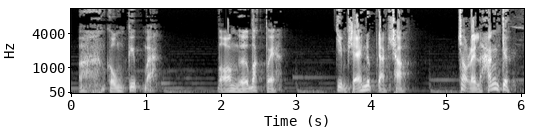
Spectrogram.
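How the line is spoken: Angry growl. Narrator (Vietnamese): Người đàn ông vận đồ đen gầm gừ nói

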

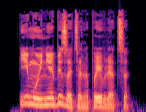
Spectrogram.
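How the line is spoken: Snort. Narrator (Russian): фыркнул Рион

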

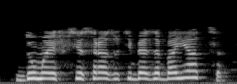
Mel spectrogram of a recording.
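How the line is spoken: Wry snort. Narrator (Russian): хмыкнул Саврянин

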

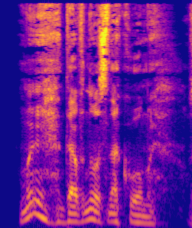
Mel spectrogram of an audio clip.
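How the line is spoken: Sighing. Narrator (Russian): вздохнула Кимура

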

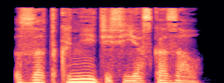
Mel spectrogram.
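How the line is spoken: Hissing man. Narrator (Russian): прошипел мужчина

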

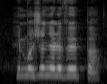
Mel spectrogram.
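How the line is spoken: Cold retort. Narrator (French): riposta froidement le joli sabotier

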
